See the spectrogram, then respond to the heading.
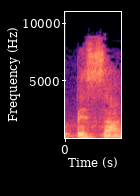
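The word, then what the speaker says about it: Pessach: A festa judaica do Pessah, né? Que termina com CH, mas a pronúncia é mais ou menos essa.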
